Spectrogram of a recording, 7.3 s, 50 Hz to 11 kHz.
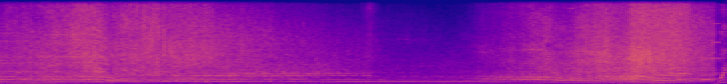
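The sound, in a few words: F1 race cars crashing on track, from video game F1 Manager 22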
